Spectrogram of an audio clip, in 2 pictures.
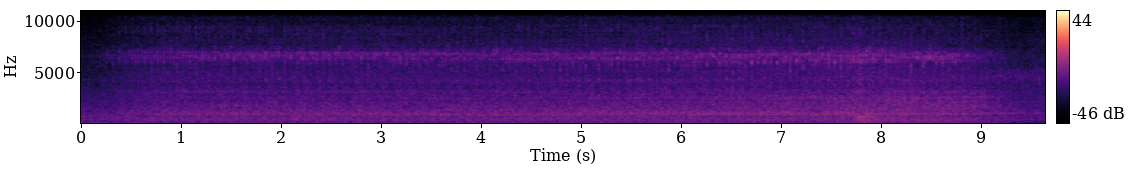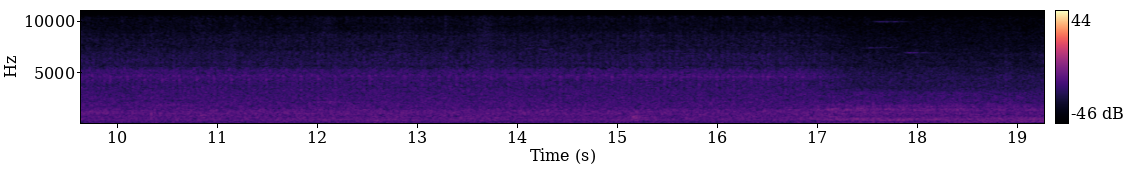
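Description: Street traffic: a motor vehicle's engine running close by, louder for the first half with a thin high whine, then dropping to a steadier, quieter traffic noise.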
